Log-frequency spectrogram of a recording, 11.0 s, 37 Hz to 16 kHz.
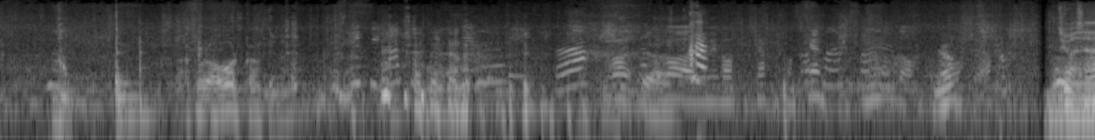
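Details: Alaskan huskies at a sled dog gathering in Målselv, 18–20 September 2009, giving a chorus of wavering, rising and falling whines and yelping howls, several dogs overlapping, with people talking nearby.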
